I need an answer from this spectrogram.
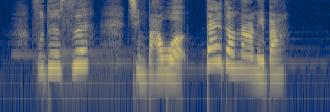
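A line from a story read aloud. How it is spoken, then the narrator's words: Screaming. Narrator (Chinese): 布朗提尖叫着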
